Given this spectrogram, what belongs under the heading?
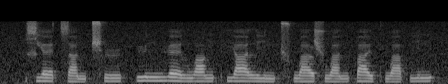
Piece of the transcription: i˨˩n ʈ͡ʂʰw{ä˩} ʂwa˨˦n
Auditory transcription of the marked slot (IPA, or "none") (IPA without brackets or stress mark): ä˨˦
